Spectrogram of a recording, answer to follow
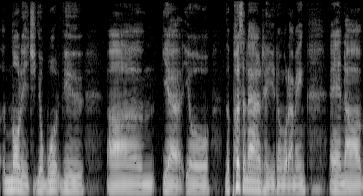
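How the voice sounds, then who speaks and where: A man's voice: fairly low pitch, darkish tone, no echo. Hesitant Chinese-accented man in his thirties. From China. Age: 30s. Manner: hesitant, many fillers and restarts, repeats "you know". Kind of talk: reflective personal talk to camera.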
